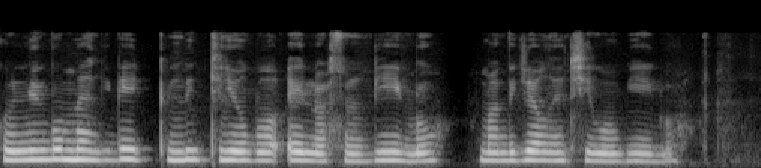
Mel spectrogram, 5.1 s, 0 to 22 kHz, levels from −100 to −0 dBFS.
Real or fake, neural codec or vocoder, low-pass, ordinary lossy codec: fake; autoencoder, 22.05 kHz, a latent of 192 numbers a frame, VITS, trained on one speaker; 9.9 kHz; none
